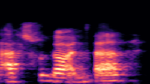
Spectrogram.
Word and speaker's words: ashwagandha: It's that ashwagandha, the fun one.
